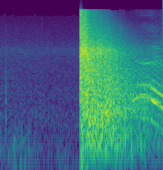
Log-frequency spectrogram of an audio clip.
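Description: A rifle fires a loud shot outdoors.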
